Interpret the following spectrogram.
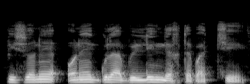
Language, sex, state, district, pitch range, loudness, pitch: Bengali, male, Assam, Hailakandi, 95-115 Hz, -14 LUFS, 105 Hz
